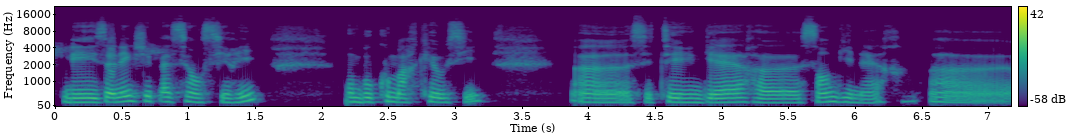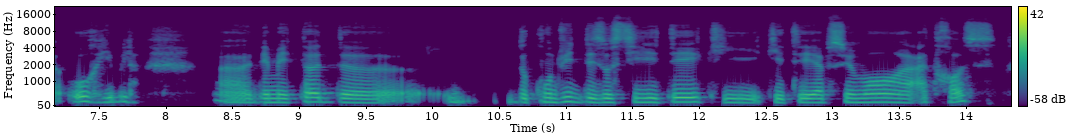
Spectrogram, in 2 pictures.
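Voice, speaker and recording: Low, gravelly woman speaking hesitantly. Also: little pitch movement, a little slow, warm tone. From Lebanese, raised in Canada. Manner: hesitant, many "euh" fillers and restarts. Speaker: humanitarian official, interview guest. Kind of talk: reflective interview answers.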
